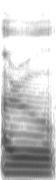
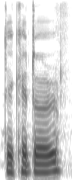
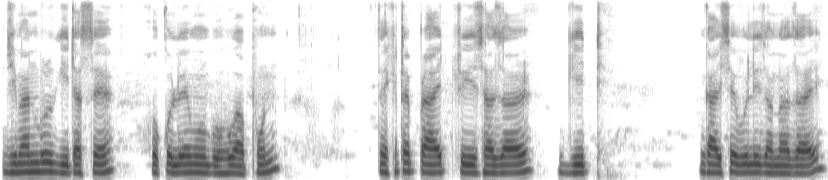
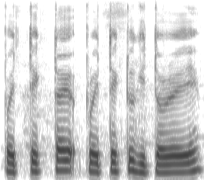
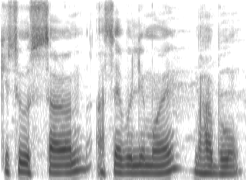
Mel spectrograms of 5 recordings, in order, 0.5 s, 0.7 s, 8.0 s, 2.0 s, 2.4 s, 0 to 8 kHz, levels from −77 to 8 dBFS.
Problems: none marked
